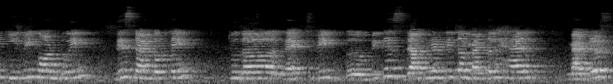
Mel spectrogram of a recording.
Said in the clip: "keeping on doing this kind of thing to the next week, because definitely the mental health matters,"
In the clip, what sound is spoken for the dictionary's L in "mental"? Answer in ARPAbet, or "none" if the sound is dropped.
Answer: L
